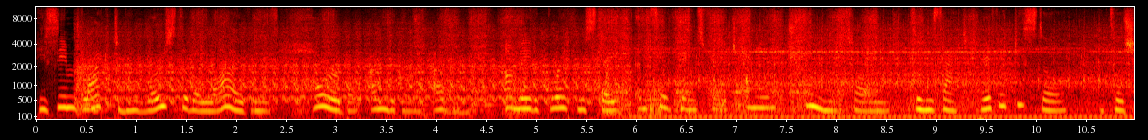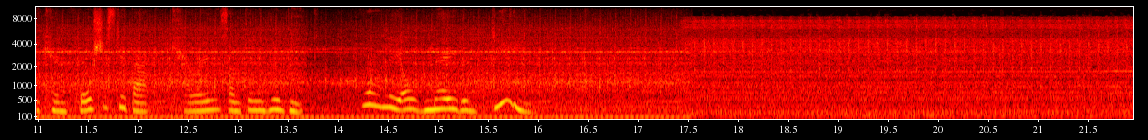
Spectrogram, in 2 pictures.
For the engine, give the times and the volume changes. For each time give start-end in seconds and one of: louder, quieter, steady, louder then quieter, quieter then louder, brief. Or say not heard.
0.0-21.9 steady.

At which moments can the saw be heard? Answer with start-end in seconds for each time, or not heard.
1.4-9.6.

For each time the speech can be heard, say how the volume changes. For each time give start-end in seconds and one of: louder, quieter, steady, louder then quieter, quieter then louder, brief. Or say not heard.
0.0-16.1 steady.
